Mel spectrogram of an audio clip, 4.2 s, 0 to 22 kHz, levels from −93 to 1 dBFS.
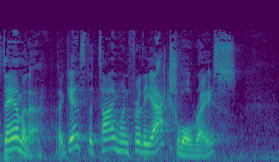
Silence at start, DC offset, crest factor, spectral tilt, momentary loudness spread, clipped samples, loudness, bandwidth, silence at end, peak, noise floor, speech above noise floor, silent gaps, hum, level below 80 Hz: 0 s; under 0.1%; 18 dB; -4.5 dB/octave; 15 LU; under 0.1%; -31 LUFS; 11.5 kHz; 0.7 s; -12 dBFS; -60 dBFS; 30 dB; none; none; -58 dBFS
